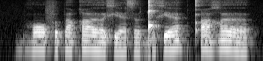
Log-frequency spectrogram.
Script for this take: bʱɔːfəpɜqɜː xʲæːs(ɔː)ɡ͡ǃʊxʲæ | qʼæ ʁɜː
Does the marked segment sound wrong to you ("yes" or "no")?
yes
